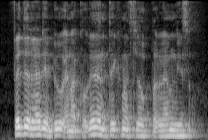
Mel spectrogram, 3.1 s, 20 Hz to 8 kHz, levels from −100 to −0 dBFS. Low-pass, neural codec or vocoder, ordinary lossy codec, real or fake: none; codec, 16 kHz, 16 kbps, FunCodec, trained on Chinese and English, 50 frames a second; none; fake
